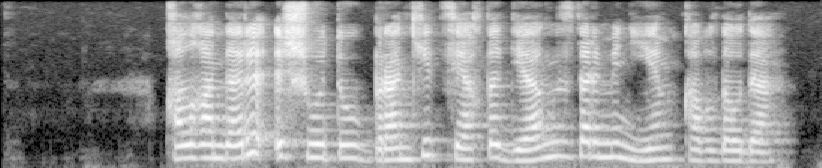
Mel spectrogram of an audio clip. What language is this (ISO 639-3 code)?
kaz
